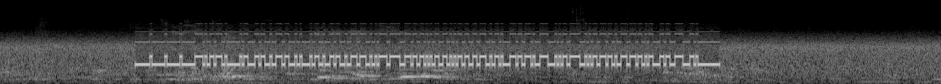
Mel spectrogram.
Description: RTTY (50 baud, 450 Hz shift), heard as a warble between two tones, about 1160 Hz centre, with the noise of a cafe. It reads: BLACKPLANET RISING HOSTS A BLOG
